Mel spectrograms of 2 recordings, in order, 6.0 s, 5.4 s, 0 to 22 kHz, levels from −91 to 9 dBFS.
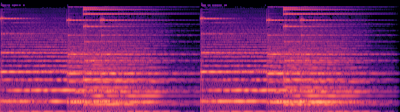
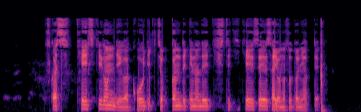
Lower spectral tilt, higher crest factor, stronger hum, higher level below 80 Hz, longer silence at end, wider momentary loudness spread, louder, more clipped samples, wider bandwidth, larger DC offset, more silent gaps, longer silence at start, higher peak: second, -0.5 dB/octave vs -3.5 dB/octave; second, 14 dB vs 24 dB; neither; about the same, -48 dBFS vs -52 dBFS; second, 0.15 s vs 0.55 s; first, 15 LU vs 10 LU; first, -13 LUFS vs -26 LUFS; neither; first, 18 kHz vs 11.5 kHz; neither; neither; second, 0 s vs 0.7 s; first, 0 dBFS vs -4 dBFS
